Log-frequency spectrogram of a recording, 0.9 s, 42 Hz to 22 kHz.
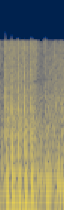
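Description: Rapid machine gun fire from a PS4 video game, a steady burst of evenly spaced shots across the whole moment, loud and close with no talking over it.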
